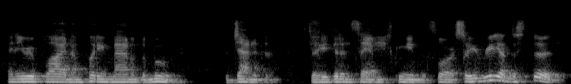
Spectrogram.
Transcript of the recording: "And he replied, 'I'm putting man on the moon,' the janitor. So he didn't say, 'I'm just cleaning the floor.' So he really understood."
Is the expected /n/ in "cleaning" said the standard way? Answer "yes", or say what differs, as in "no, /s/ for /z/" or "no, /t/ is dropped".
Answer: no, /n/ is dropped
